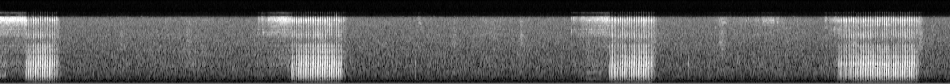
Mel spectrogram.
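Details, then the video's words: Four gravelly snores from a sleeping pug, spaced about three to four seconds apart. Each is a short buzzing rasp lasting under a second, separated by steady low hiss. "Как храпит мопс"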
